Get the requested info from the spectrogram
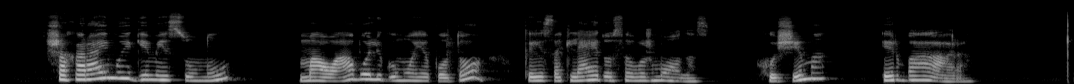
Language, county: Lithuanian, Marijampolė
